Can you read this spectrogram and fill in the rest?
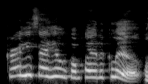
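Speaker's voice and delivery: high-pitched mock outcry; mock viewer complaint. Imagined viewer complaining about the promised clip, high mock protest. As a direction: squeal it like a let-down viewer, playfully.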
